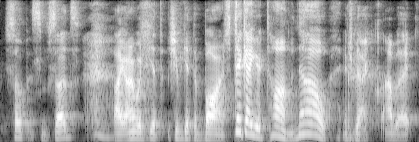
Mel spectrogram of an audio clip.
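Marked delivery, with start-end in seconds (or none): 2.8-4.2 high-pitched mock parental command; scolding parent. Mom with the soap bar to her kid, high-pitched scolding.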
